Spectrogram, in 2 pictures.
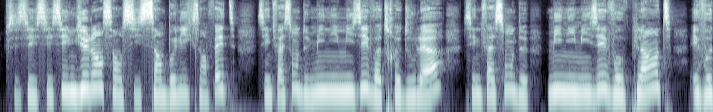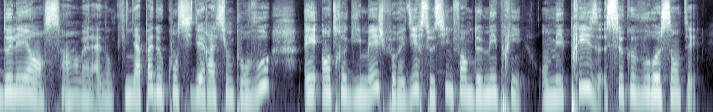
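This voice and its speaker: Emphatic woman podcaster, slightly high voice. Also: steady tone, a little fast, mellow. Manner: emphatic, peppers speech with "hein", repeats words. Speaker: podcast host. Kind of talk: casual advice talk to listeners.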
